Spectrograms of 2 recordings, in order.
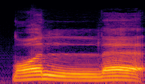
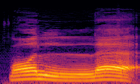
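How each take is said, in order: The two takes are said the same way.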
